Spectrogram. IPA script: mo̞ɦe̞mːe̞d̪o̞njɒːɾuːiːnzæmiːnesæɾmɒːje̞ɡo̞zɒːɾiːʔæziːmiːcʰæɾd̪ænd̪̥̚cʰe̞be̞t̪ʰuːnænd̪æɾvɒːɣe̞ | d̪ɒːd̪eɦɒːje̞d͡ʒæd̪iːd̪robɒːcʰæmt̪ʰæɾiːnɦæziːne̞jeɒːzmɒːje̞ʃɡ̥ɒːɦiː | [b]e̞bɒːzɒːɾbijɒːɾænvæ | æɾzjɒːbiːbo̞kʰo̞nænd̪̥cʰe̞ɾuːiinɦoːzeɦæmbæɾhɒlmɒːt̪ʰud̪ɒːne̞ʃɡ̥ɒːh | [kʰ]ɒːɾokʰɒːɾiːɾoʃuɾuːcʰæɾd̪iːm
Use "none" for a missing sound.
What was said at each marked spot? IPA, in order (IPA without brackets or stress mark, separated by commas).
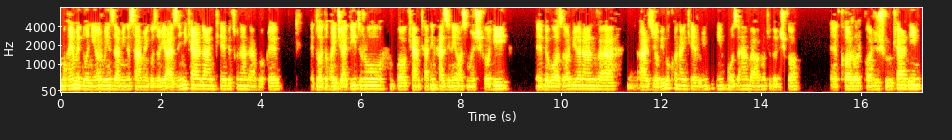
b, kʰ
